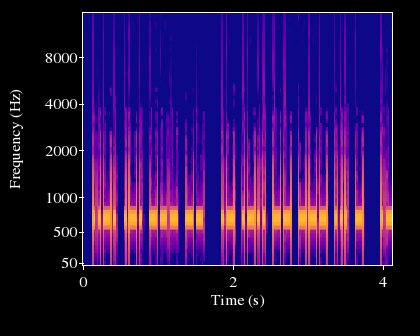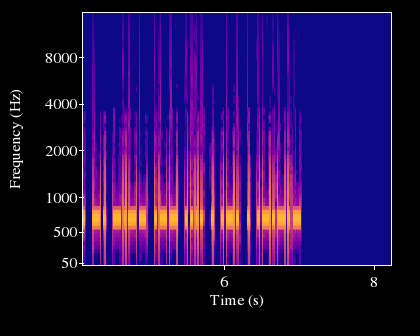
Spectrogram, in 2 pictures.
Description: Morse code, heard as a keyed tone, about 34 wpm, 700 Hz. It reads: FROM ALMOST ANYWHERE.
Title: Sentences from Top 1400 Words 35wpm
